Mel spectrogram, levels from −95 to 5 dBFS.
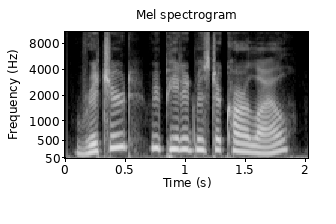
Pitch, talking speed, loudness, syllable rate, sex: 230 Hz, 120 wpm, -15 LUFS, 5.3 syllables/s, female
